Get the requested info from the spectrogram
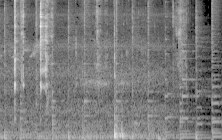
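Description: Metal spoon clinking and scraping against a ceramic bowl as marinade is scraped out, with a few sharp clinks in the first second and a dull thump a little past two seconds in.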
